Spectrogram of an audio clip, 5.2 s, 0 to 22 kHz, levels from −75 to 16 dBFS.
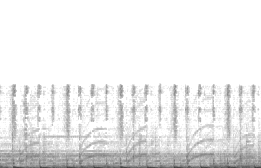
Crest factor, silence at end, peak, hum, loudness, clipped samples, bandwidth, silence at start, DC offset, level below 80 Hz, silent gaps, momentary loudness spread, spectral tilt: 12 dB; 0 s; -2 dBFS; none; -18 LUFS; under 0.1%; 11.5 kHz; 0 s; under 0.1%; -16 dBFS; none; 4 LU; -7 dB/octave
